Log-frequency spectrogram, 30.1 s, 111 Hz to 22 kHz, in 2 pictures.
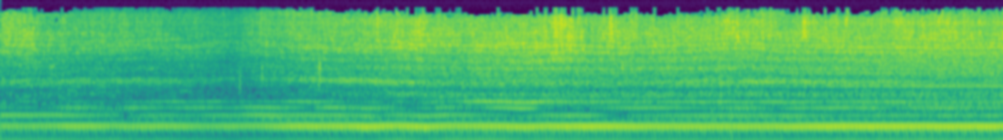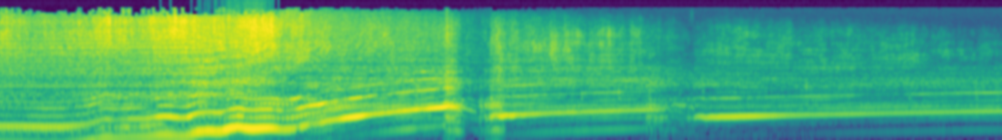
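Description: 2009 Lamborghini Murciélago V12 with an upgraded aftermarket exhaust, idling steadily, then revving hard as the car pulls away about halfway through. Its pitch climbs and drops back through gear changes, loudest just after pulling off, then it fades into the distance near the end.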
